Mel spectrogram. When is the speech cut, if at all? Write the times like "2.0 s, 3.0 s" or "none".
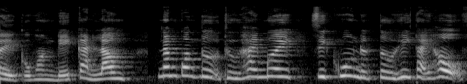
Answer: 1.5 s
